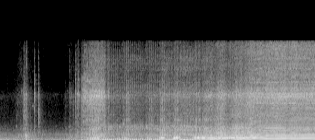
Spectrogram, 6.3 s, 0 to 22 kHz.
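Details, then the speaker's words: 70cc motorcycle with a misfiring fault, after ignition coil refitted and spark confirmed strong: after a few cranking sputters it catches, revs up under throttle and settles into an even, regular idle; no misfire, running normally. "तो दोस्तों जो यह bike को मैंने accelerator दिया accelerator इसलिए दिया की आप सब दोस्तों को इस चीज का एलम हो जाए की मोटर बाइक की जो एक्सीलेटर है आरपीएम है वह बिल्कुल ही परफेक्ट है उसके अंदर कोई मिसिंग नहीं है"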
